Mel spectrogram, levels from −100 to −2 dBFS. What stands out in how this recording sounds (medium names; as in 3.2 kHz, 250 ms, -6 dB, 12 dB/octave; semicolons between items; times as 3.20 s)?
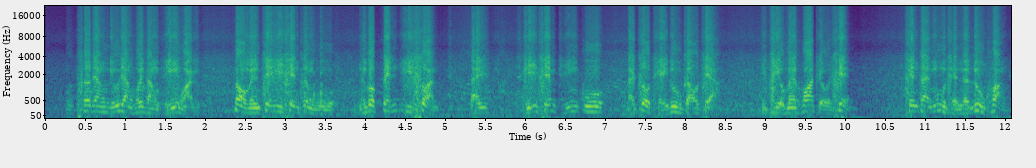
aliases and images of a low sample rate 5.7 kHz, jitter 20%; a shimmering, thickened sound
